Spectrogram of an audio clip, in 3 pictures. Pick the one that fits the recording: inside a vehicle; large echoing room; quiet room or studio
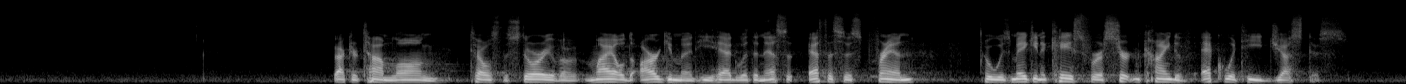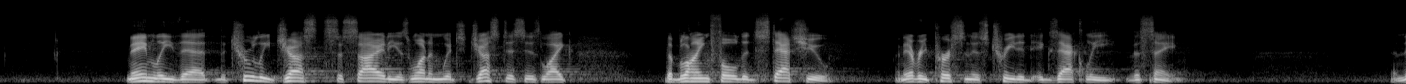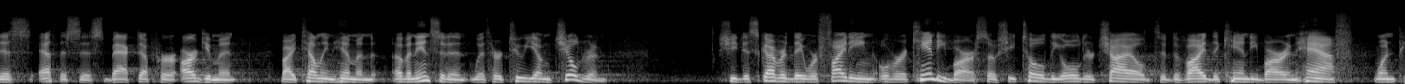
large echoing room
